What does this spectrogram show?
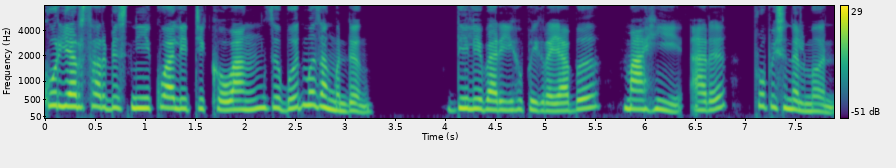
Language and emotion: Bodo, happy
